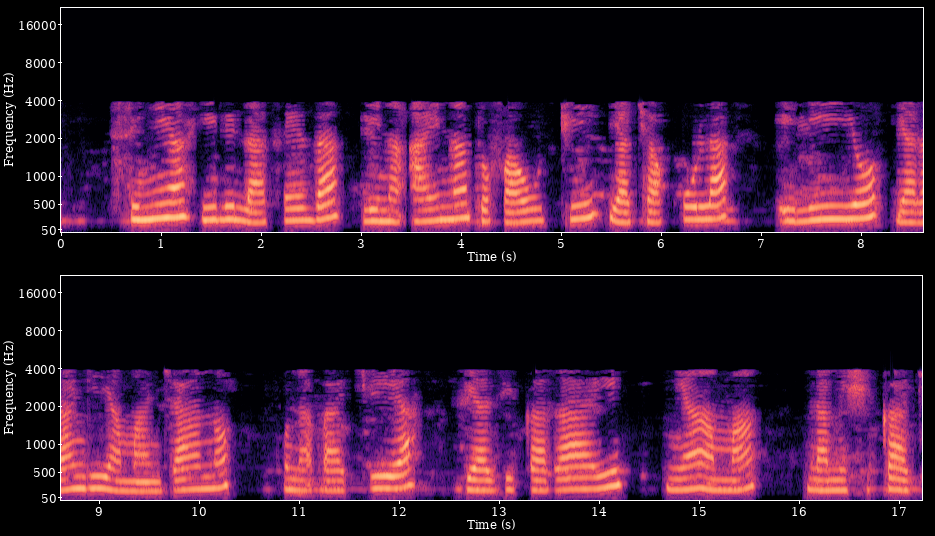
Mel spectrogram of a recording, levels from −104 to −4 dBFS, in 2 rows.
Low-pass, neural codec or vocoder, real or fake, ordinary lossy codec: 7.2 kHz; none; real; AAC, 16 kbps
